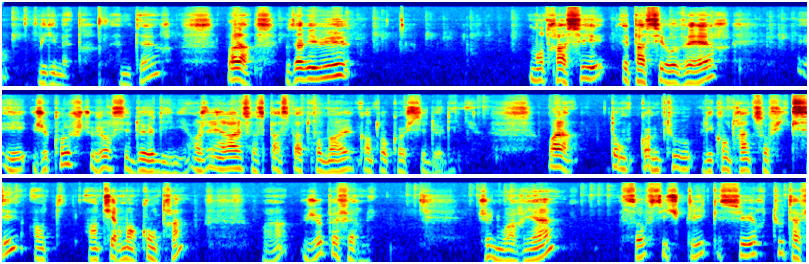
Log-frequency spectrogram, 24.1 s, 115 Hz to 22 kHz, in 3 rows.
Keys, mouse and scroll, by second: 0.9 Return, 2.1-2.5 scroll down 1, 2.6 right click, 3.5 click, 4.0 scroll up 1, 4.6 right click, 12.6-13.0 scroll down 1, 13.3-14.0 right drag, 19.1 click, 23.9 click.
